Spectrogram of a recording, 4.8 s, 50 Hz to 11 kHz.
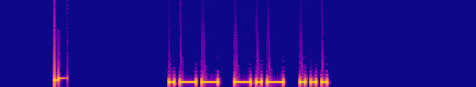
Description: Morse code, heard as a keyed tone, about 22 wpm, 700 Hz. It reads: WKS
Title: USA Call Sign Postfixes - 3 Letters 22wpm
